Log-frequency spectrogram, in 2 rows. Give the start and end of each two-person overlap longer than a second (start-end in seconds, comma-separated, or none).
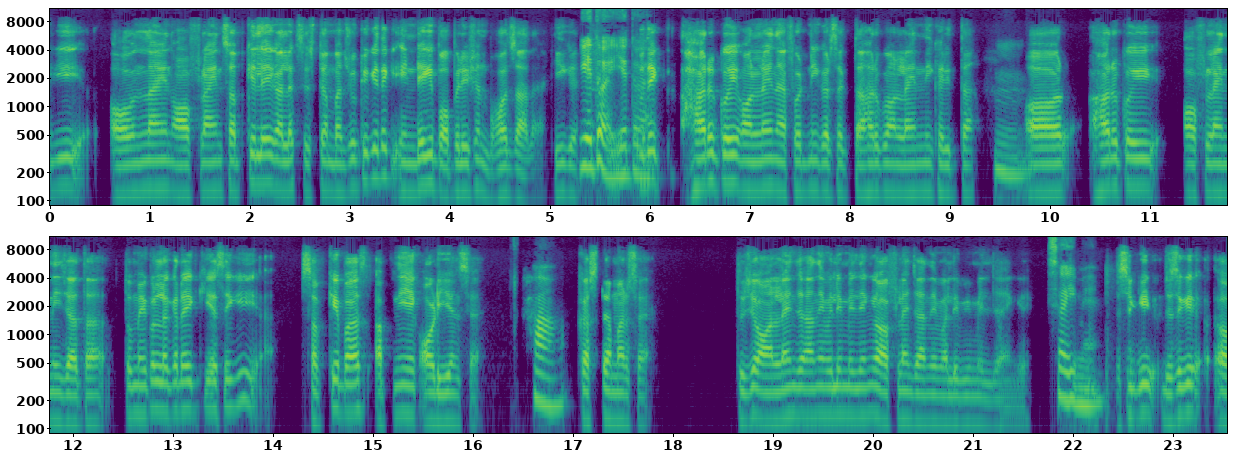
none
